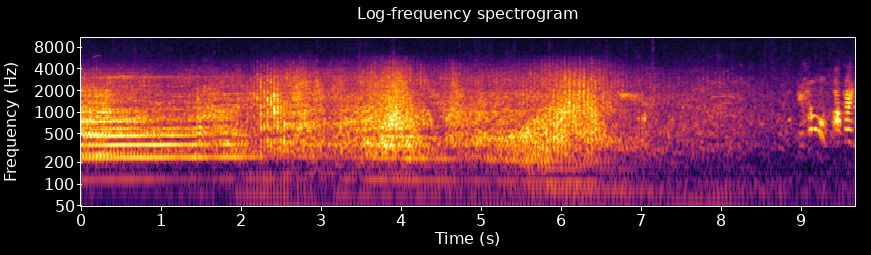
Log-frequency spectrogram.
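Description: An AgustaWestland AW159 Wildcat Navy helicopter at the RAF Cosford Air Show 2024 gives a loud, steady, droning roar with a tonal whine that holds throughout, while a voice talks over it.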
